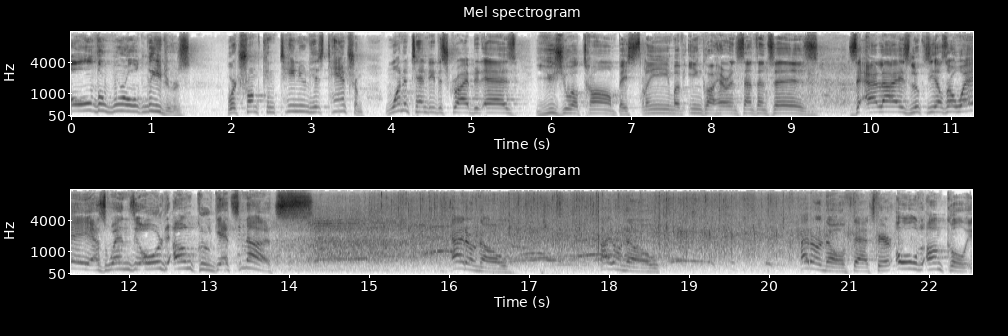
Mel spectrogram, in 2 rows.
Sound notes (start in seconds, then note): 8.2 french accent; 19.2 cheers and applause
